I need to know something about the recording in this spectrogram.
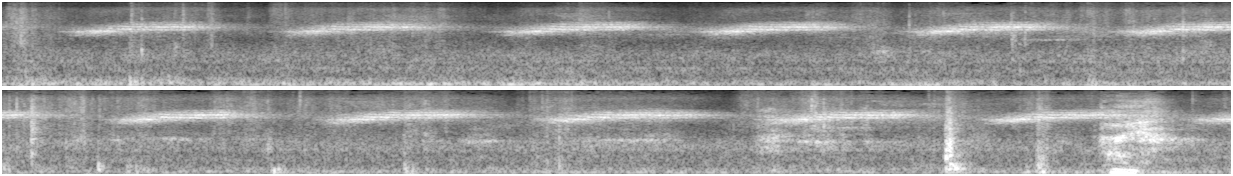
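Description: A man walks through rustling undergrowth.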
